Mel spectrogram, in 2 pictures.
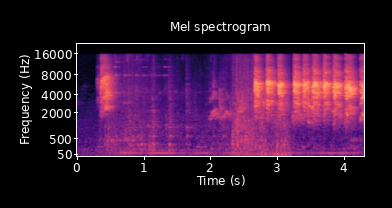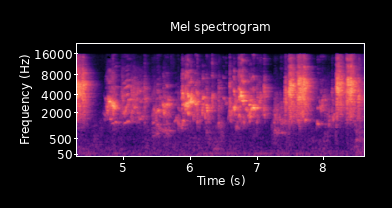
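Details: Budgerigars close by give loud raspy squawks and fast chattering bursts, pulsing in rapid series and then breaking into separate harsh chirps about once a second, with a low hum in the background.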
